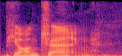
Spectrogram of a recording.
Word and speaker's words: Pyeongchang: Pyeongchang.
